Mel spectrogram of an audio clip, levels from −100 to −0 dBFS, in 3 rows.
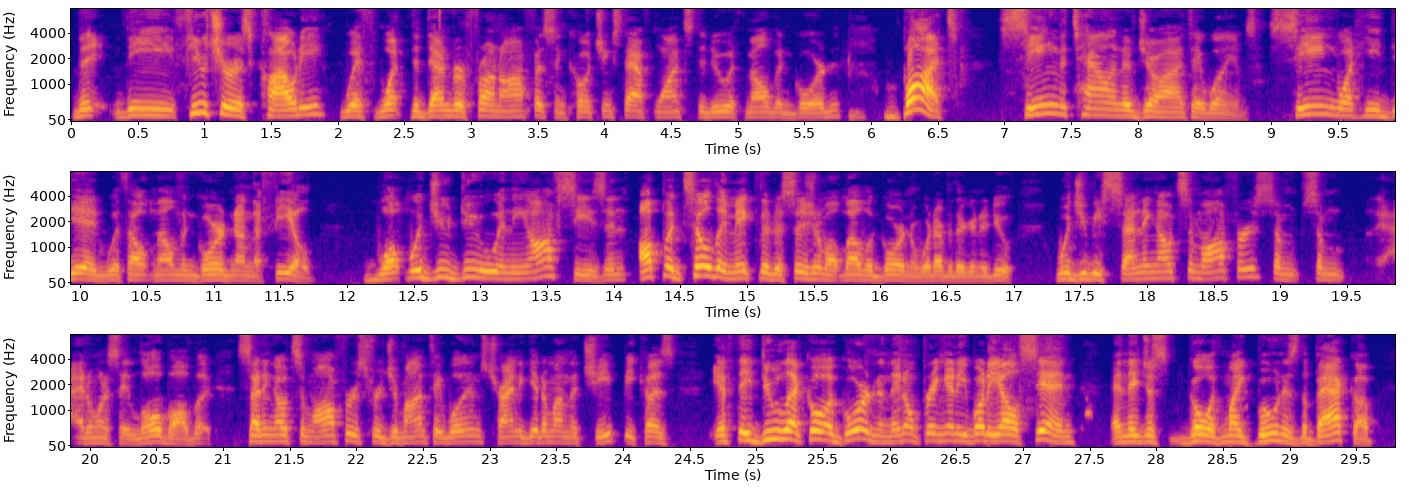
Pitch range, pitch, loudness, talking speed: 135-180 Hz, 155 Hz, -22 LUFS, 230 wpm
